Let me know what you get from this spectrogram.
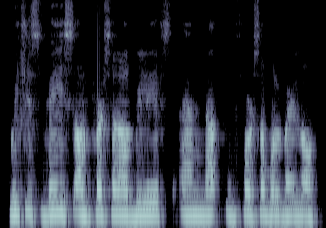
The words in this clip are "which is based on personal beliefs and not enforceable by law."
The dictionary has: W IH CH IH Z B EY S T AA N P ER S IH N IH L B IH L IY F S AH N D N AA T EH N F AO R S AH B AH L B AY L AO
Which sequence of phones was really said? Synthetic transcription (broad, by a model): W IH CH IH S B EY S T AA N P ER S IH N IH L B IH L IY F S AH N D N AA T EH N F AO R S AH B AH L B AY L AO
